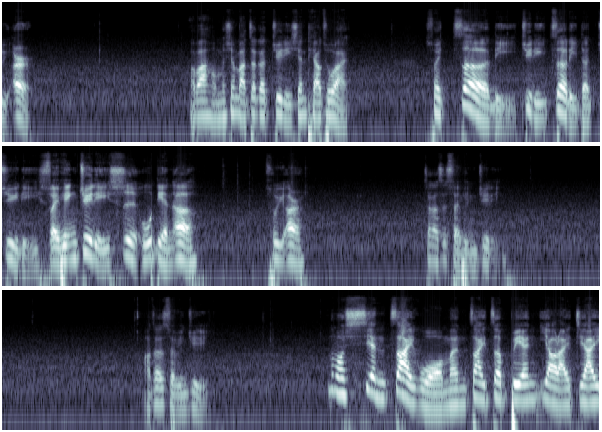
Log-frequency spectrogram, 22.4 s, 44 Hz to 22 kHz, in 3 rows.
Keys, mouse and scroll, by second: 2.3 super+2, 10.3-10.7 typing, 11.1 Return, 12.6-13.9 middle drag, 12.6-13.9 scroll up 1, 14.0-16.3 drag.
